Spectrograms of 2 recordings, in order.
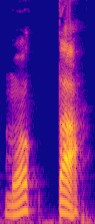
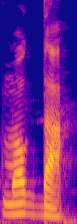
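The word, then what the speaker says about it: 먹다: মক্তা মক্তা মানে খাওয়া এর উচ্চারণ হবে মক্তা মক্তা নট মগদা হবে কি মক্তা মানে খাওয়া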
